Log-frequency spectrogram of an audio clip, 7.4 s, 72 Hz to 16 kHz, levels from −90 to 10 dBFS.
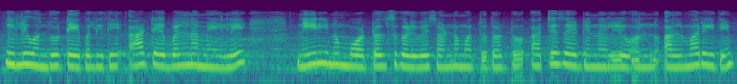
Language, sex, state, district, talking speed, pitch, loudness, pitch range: Kannada, female, Karnataka, Bidar, 155 wpm, 235 Hz, -15 LUFS, 225-250 Hz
